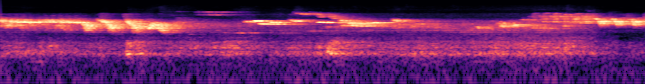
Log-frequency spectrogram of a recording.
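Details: Birds chirping: overlapping high twittering and sweeping notes without a fixed rhythm, over a constant background rumble.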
